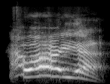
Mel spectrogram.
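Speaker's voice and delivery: fake cheerful greeting. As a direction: ham up the polite small talk. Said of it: "I was like".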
